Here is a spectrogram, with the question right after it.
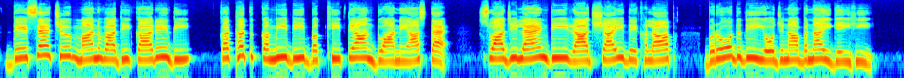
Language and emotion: Dogri, neutral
